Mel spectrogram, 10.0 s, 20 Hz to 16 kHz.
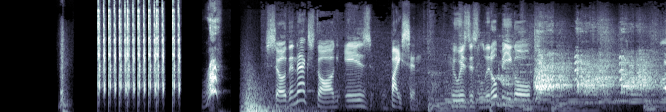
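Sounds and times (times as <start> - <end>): dog barks: 3.1 - 3.4, 8.0 - 10.0.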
